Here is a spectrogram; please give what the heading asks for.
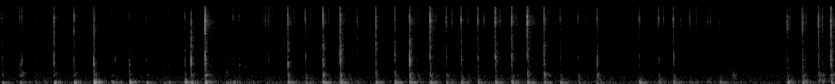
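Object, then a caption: Plastic wireless keyboard keys. Fingertips type on a compact dark grey plastic Bluetooth wireless keyboard with round keys and a hollow body, resting on a black plastic bag. A quick, uneven run of short clacks mixes a hollow low thud with a bright click, and each keystroke dies away almost instantly. The typing slows briefly near the end before resuming.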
